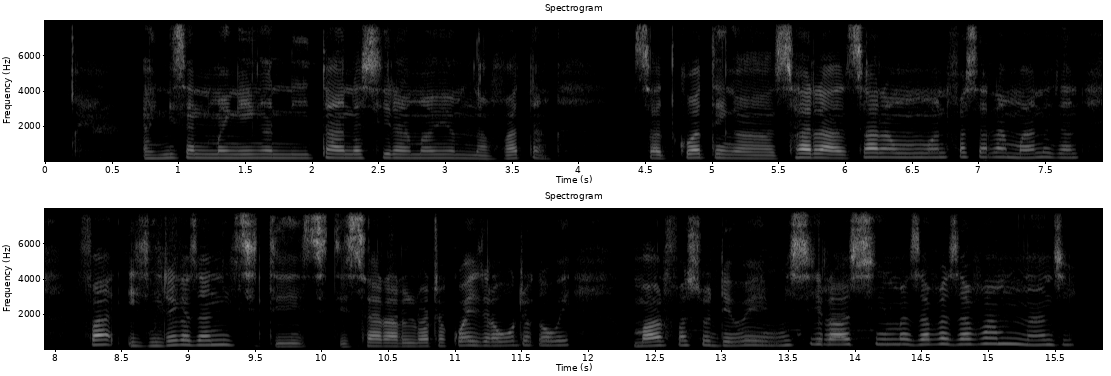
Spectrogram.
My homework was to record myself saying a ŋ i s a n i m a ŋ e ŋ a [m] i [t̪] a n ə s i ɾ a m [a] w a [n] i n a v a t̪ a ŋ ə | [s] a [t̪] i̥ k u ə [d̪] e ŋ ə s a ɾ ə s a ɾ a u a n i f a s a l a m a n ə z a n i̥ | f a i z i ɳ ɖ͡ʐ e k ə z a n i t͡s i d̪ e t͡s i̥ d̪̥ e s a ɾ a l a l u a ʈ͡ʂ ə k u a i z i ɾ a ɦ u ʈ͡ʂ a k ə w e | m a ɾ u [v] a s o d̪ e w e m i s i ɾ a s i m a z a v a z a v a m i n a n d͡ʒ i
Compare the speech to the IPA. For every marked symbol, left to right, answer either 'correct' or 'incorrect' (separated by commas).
incorrect, correct, correct, incorrect, correct, incorrect, incorrect, incorrect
